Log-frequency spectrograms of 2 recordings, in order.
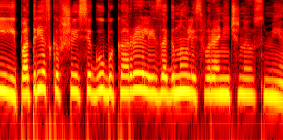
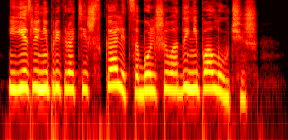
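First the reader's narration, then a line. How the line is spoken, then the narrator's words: Grumbled, sad sigh. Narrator (Russian): Буркнула она и грустно вздохнула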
